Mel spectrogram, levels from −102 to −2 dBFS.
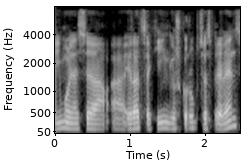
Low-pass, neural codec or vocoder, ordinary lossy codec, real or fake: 7.2 kHz; autoencoder, 48 kHz, 128 numbers a frame, DAC-VAE, trained on Japanese speech; MP3, 48 kbps; fake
